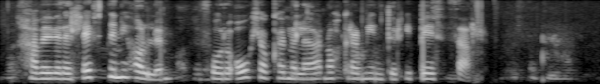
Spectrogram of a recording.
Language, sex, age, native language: Icelandic, female, 20-29, Icelandic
